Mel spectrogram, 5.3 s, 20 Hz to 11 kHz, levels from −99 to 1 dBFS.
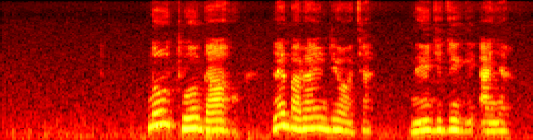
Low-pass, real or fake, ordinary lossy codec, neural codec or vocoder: none; real; none; none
